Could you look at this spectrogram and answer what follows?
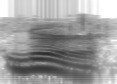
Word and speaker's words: Nur: It's pronounced Ner.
